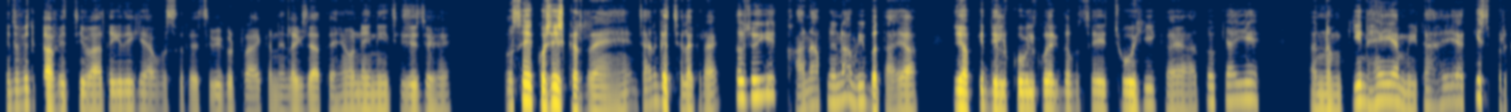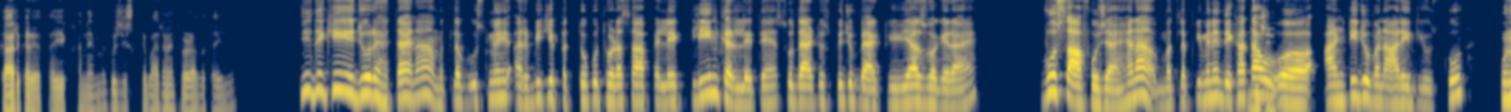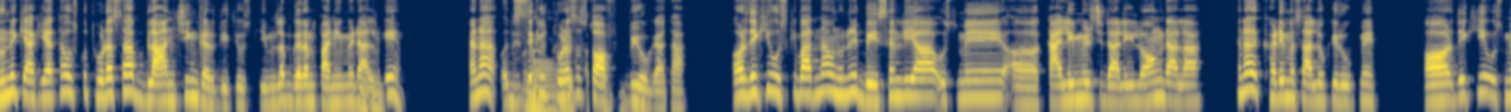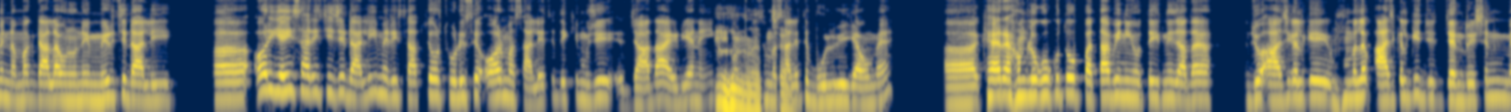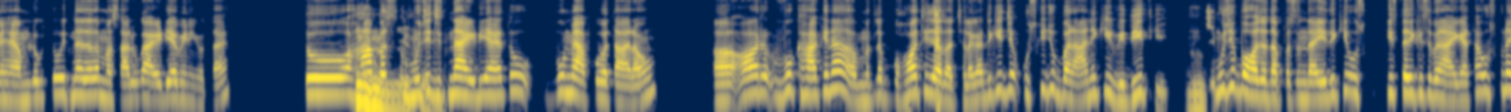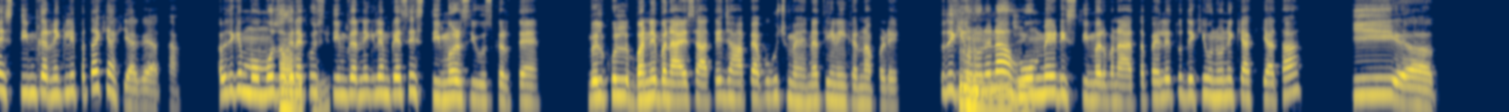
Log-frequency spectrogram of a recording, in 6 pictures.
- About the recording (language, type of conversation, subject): Hindi, podcast, किस जगह का खाना आपके दिल को छू गया?
- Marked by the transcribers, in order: in English: "रेसिपी"; in English: "ट्राय"; in English: "क्लीन"; in English: "सो दैट"; in English: "बैक्टीरियाज़"; in English: "ब्लांचिंग"; in English: "सॉफ्ट"; in English: "आइडिया"; chuckle; in English: "जनरेशन"; in English: "आइडिया"; in English: "आइडिया"; cough; in English: "स्टीम"; in English: "स्टीम"; in English: "स्टीमर्स यूज़"; laughing while speaking: "हुँ, हुँ"; in English: "स्टीमर"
